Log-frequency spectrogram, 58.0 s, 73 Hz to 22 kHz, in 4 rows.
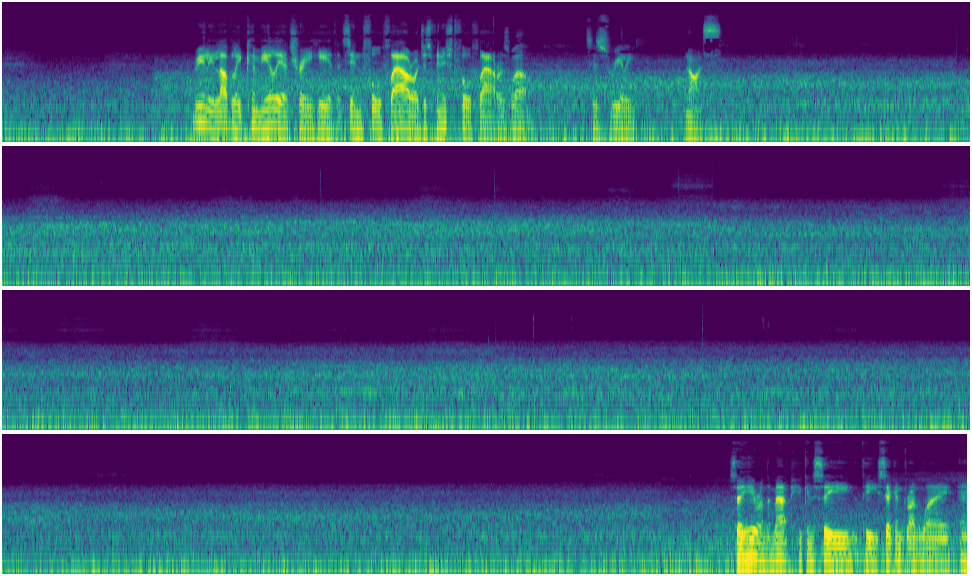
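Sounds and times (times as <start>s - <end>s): outdoor background hum: 0.0s - 58.0s.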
